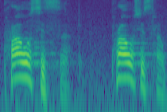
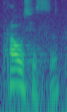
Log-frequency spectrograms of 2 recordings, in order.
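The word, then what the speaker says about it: prowess: 자, 프라우시스라고 발음합니다. 프라우시스.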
